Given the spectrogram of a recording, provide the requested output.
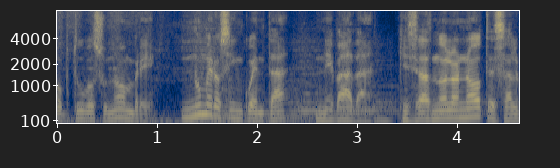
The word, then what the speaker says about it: Nevada: Los locales enfatizan el bad en Nevada. Mientras tanto, la gente de fuera dice BA nevadenses, nevadenses, no te reprocharán si te equivocas.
